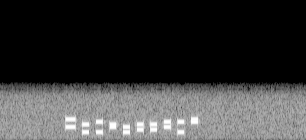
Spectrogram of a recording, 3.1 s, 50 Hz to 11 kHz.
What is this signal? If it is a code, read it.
Multi-frequency trunk signalling (R1, as on North American trunks), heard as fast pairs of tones, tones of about 70 ms. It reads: KP 47625597 ST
